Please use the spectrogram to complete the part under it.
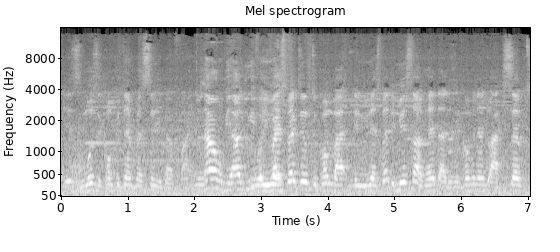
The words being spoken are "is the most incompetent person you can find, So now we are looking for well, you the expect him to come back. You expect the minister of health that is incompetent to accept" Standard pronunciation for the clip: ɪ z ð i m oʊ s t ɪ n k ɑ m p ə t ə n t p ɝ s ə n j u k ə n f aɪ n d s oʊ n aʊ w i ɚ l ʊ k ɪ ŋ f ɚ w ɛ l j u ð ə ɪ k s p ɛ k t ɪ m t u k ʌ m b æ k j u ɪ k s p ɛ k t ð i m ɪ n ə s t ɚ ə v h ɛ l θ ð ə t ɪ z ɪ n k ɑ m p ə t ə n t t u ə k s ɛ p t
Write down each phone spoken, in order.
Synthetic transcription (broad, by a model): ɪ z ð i m oʊ s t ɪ k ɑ m p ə t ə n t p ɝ s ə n j u k ə n f aɪ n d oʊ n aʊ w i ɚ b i ɪ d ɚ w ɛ j u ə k s p ɛ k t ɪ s t u k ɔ m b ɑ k j u ɪ k s p ɛ k t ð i m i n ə s t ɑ ə v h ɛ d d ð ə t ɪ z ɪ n k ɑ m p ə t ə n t t u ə k s ɛ p t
